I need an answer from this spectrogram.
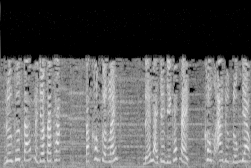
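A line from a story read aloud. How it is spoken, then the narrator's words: Shouted. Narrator (Vietnamese): A Cửu la lên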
